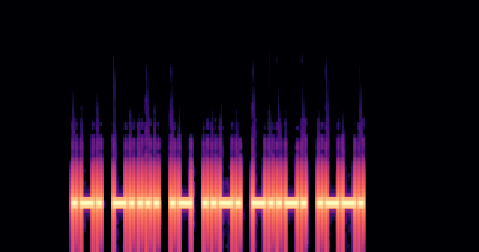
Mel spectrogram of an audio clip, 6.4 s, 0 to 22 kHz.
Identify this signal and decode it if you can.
Morse code, heard as a keyed tone, about 22 wpm, 700 Hz. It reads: R6AF/P
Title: Call Signs Repeated 2x - 22wpm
